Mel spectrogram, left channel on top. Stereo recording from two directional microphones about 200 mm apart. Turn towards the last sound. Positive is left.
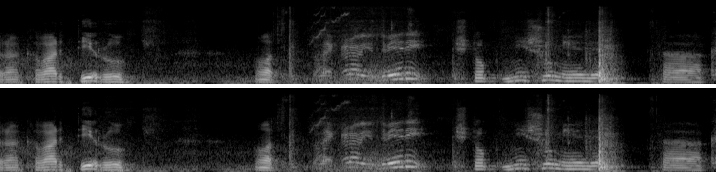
turn(degrees=0)  # may be behind; listen again after turning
